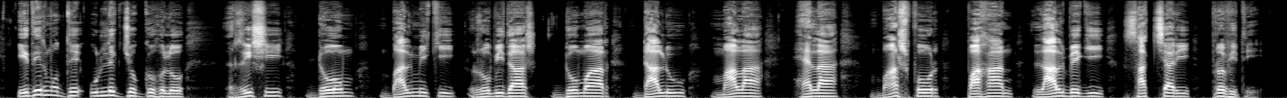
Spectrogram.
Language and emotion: Bengali, neutral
